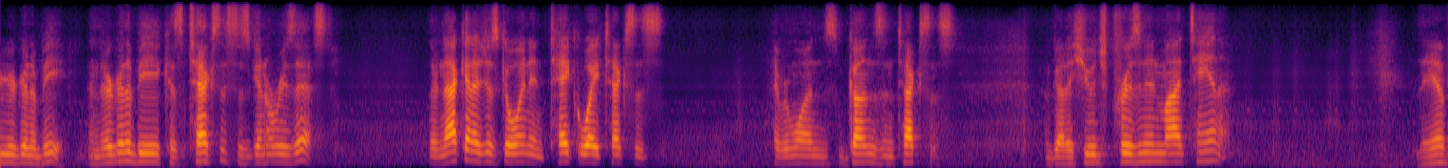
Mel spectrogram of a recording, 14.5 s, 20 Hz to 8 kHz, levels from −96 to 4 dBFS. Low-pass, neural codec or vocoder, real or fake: 7.2 kHz; codec, 24 kHz, 0.5 kbps, DualCodec; fake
